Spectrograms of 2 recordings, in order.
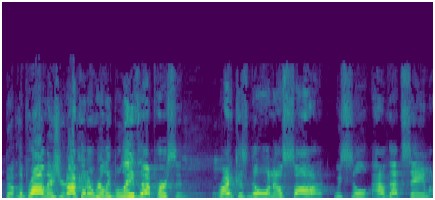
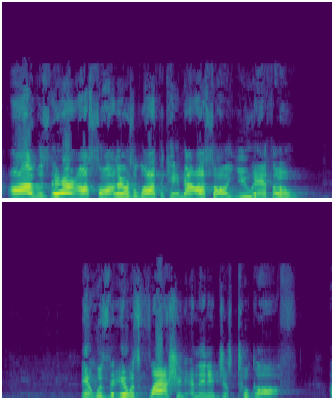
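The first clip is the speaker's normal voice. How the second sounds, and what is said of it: Put-on Southern American accent. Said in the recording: “I don't know why that came out as a Southern accent, but it did.”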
